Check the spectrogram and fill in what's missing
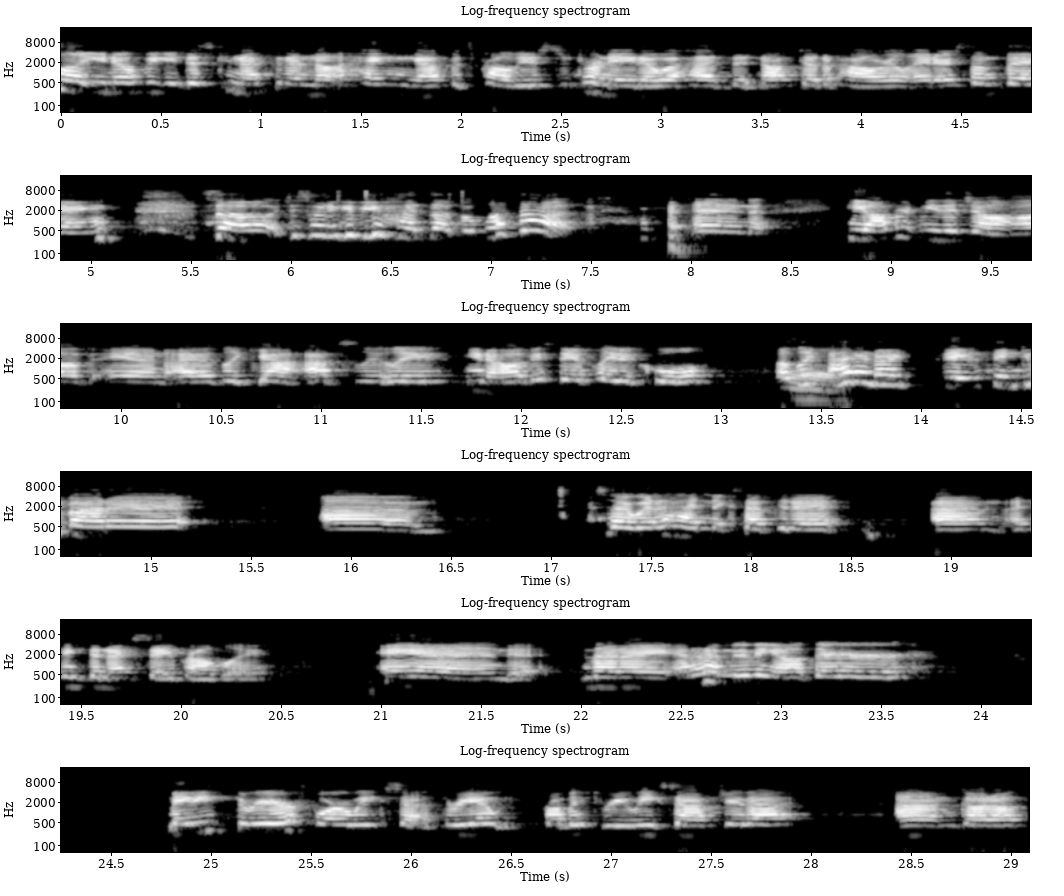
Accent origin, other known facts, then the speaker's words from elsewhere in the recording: Texas, United States; moved away; also born or lived in Colorado; I grew up in Texas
